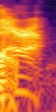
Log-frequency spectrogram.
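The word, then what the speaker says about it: Darra: Dara. Am I saying it right? – Dara. – I got to get a bit more nasal there, don't I? – Yeah, that's you really got to... – Dara.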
